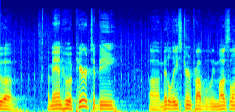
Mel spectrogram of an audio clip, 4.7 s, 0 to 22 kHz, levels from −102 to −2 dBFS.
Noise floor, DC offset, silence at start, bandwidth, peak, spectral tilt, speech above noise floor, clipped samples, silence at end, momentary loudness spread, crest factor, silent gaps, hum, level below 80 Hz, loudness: -54 dBFS; under 0.1%; 0 s; 12.5 kHz; -8 dBFS; -8 dB/octave; 30 dB; under 0.1%; 0 s; 12 LU; 16 dB; none; none; -46 dBFS; -26 LUFS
